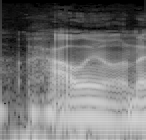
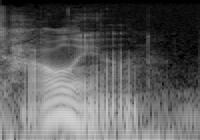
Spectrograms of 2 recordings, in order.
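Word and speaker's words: Raulian: Is there an R in there if it's Howleon? – Well, he's Brazilian. R's are H.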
